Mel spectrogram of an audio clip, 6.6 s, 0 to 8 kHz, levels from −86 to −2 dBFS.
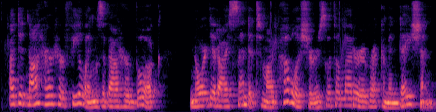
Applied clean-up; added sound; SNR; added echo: neural separator model SepFormer DNS4.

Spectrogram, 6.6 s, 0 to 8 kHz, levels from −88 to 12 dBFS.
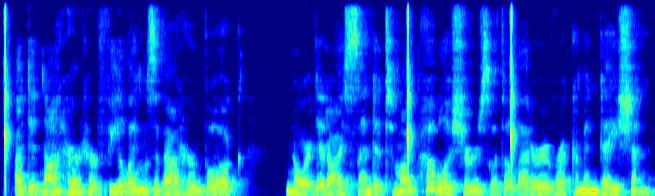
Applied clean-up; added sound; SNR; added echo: none; Finger snapping; 2 dB; reverberation time 0.3 s.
